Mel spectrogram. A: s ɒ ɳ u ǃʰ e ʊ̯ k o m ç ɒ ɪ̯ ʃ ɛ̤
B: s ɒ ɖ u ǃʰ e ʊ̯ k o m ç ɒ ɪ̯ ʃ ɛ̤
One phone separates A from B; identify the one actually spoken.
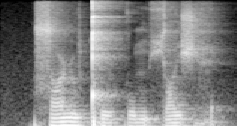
A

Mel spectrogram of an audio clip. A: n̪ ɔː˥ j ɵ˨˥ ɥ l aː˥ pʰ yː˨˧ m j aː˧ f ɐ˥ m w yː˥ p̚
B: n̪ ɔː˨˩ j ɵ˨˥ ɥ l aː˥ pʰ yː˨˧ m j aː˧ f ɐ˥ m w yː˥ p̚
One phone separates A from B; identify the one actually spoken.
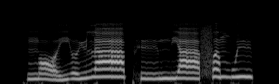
B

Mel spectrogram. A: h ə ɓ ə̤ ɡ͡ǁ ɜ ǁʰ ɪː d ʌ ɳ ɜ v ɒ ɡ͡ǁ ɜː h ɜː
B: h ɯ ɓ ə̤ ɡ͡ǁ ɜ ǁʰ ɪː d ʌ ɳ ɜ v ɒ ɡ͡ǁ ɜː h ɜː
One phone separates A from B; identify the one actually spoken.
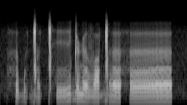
A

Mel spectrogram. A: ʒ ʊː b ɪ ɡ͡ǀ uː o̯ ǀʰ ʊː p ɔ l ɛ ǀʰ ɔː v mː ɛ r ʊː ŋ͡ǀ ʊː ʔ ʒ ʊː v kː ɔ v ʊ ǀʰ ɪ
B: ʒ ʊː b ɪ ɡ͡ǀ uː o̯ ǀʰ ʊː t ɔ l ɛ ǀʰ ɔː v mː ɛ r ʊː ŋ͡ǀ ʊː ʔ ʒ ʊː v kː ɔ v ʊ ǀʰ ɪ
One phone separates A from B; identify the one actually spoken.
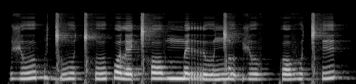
A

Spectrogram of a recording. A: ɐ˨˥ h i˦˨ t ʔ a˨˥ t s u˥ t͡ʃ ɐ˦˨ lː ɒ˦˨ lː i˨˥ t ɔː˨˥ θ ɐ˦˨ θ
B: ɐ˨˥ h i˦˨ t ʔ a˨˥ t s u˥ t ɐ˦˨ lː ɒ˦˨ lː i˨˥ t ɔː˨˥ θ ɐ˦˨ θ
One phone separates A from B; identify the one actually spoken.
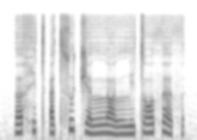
A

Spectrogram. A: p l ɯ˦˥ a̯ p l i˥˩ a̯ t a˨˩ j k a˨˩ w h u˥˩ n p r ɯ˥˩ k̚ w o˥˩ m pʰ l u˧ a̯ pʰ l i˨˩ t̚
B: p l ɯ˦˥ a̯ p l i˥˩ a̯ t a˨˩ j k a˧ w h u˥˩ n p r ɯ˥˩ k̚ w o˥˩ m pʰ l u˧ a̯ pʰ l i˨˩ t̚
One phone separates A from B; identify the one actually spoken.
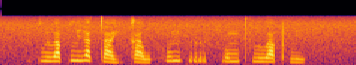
A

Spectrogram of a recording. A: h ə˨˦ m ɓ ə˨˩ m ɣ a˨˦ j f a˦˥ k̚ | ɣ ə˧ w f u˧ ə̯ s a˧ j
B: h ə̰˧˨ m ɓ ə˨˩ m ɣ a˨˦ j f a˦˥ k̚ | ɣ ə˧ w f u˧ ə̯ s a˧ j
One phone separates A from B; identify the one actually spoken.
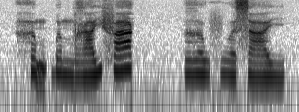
B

